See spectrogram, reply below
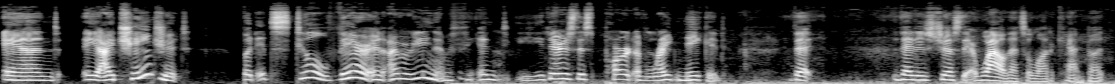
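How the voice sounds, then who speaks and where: A woman's voice: mid-range voice, animated, slow, dry recording. A woman hosting a casual talk on writing, giving advice earnestly and thinking aloud with emphatic repetition. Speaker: podcast host and novelist.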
